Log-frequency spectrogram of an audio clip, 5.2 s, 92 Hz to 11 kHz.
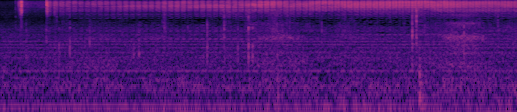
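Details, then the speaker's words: Telephone line test set, 49 years old, plugged into an analogue line with the listen button pressed: faint, steady dial tone barely above the hiss. The volume control pot spins endlessly and is suspected of causing the low volume. "not very loud that's the issue with this F set things out very loud no problem"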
